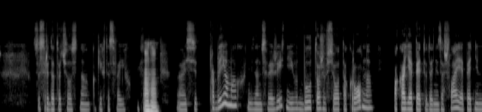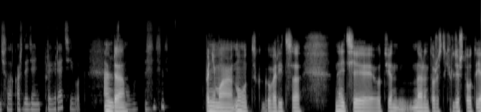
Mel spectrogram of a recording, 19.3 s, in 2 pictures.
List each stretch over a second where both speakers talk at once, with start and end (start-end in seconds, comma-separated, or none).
none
